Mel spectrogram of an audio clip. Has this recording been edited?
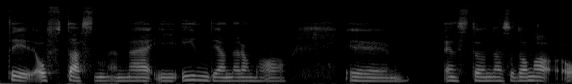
yes; 1 cut; at 0.9 s

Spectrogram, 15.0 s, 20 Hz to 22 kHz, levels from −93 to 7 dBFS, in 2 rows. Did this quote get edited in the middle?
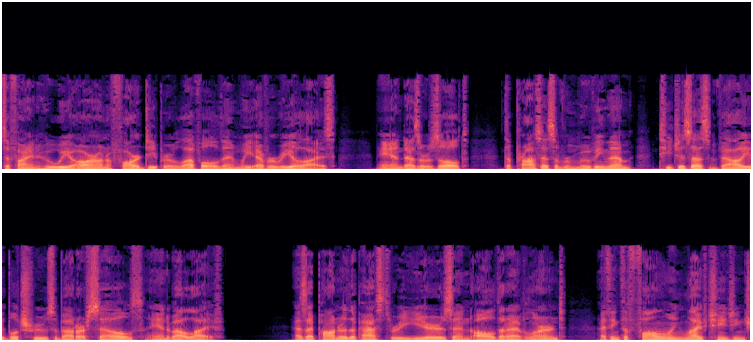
no; 0 cuts

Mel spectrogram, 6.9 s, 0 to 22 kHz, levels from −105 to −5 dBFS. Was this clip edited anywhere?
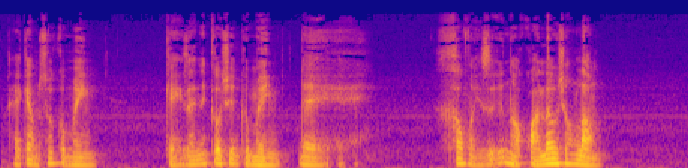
yes; 1 cut; at 2.9 s

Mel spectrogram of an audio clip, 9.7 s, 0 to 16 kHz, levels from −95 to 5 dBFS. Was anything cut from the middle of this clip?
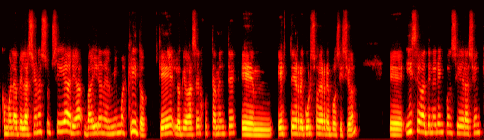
yes; 1 cut; at 4.8 s

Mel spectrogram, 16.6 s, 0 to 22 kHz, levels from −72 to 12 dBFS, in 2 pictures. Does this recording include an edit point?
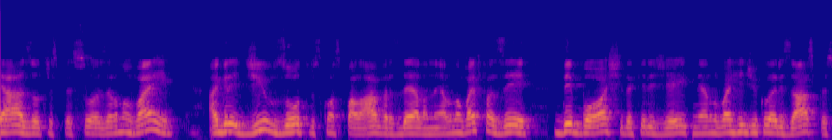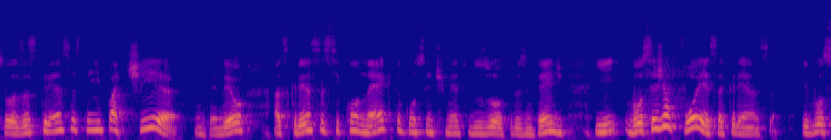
yes; 1 cut; at 6.9 s

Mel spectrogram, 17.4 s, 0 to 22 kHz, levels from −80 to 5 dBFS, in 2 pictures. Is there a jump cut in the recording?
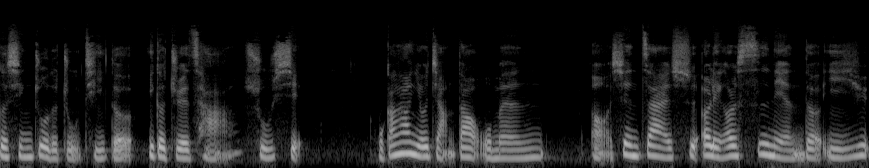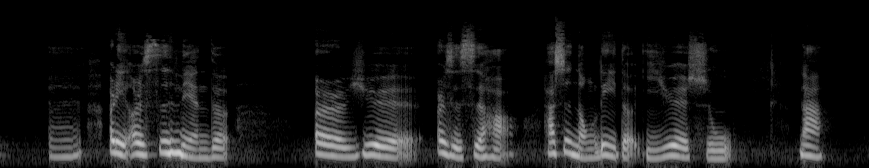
yes; 1 cut; at 1.4 s

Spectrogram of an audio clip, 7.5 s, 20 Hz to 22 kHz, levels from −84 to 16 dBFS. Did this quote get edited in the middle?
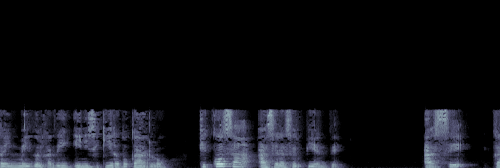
yes; 1 cut; at 2.8 s

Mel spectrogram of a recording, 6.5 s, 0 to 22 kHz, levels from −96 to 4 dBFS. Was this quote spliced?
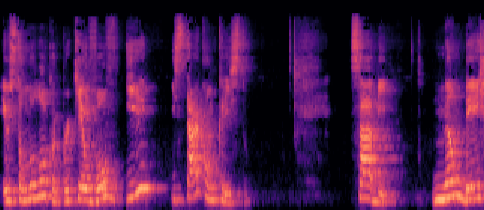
no; 0 cuts

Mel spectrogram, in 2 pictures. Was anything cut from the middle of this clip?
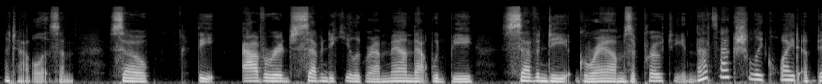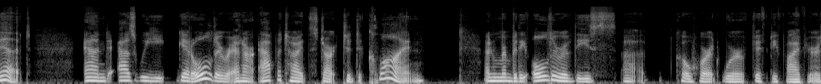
yes; 1 cut; at 1.0 s

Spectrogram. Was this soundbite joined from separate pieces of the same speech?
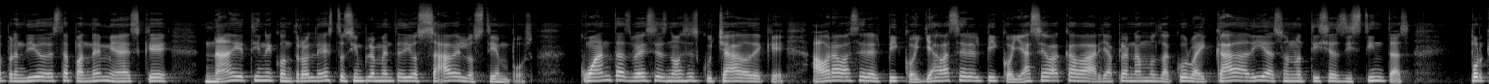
no; 0 cuts

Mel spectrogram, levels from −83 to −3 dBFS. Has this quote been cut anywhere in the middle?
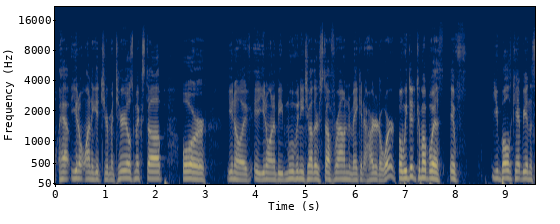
yes; 1 cut; at 6.8 s

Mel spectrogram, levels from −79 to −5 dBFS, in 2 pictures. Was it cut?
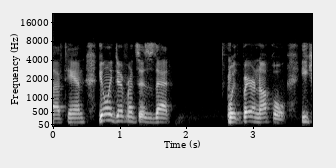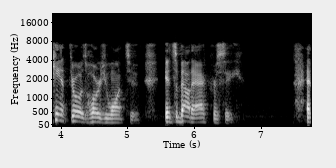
no; 0 cuts

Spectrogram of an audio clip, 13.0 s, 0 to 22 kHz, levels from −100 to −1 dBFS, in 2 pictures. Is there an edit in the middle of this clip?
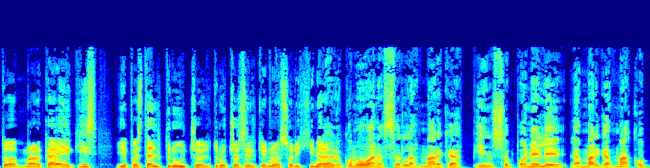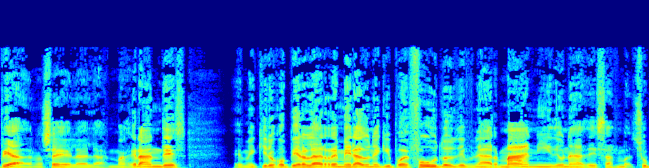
no; 0 cuts

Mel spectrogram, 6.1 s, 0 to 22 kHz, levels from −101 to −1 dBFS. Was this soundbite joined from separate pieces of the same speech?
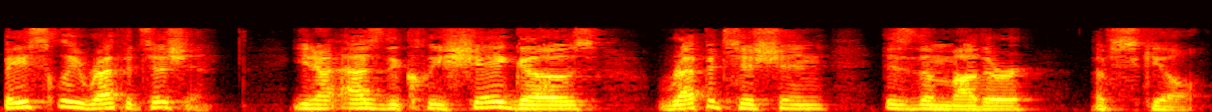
no; 0 cuts

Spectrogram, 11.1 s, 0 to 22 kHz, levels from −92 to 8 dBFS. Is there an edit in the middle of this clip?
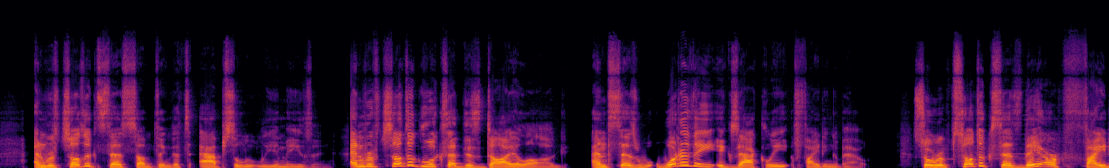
yes; 3 cuts; at 1.0 s, 3.5 s, 9.0 s

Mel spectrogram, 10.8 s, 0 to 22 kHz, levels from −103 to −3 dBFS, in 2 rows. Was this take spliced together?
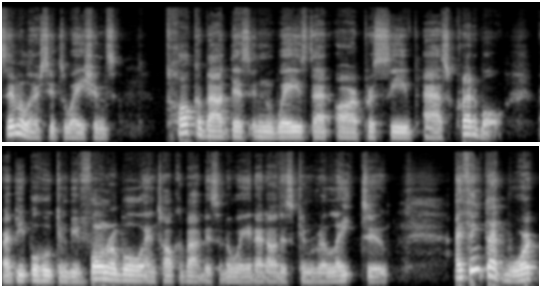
no; 0 cuts

